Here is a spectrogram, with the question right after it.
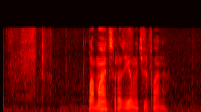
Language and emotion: Russian, neutral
